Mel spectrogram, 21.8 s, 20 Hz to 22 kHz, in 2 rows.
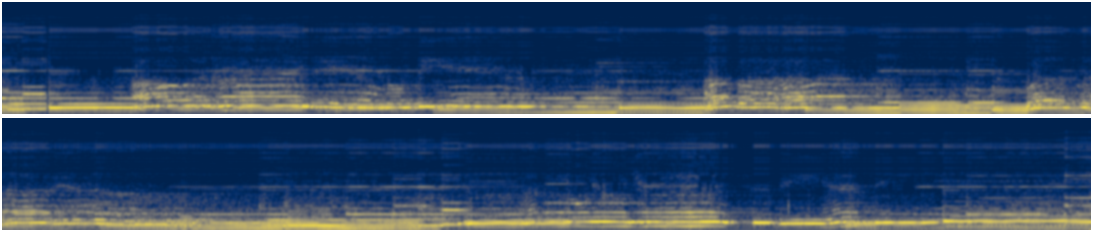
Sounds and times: Bass guitar: 0.0s - 21.7s.

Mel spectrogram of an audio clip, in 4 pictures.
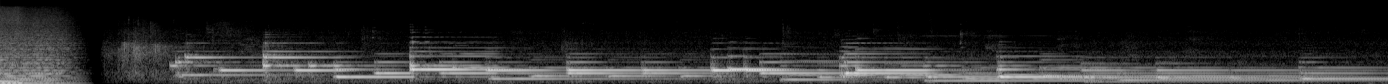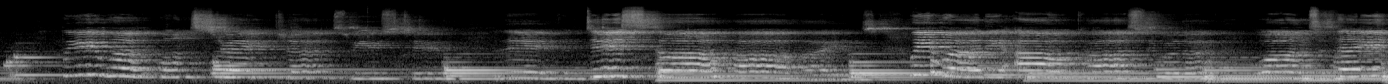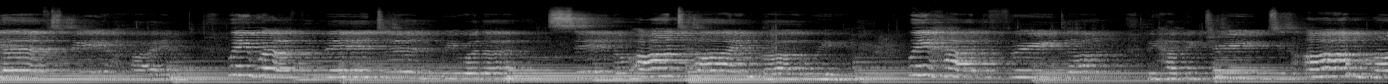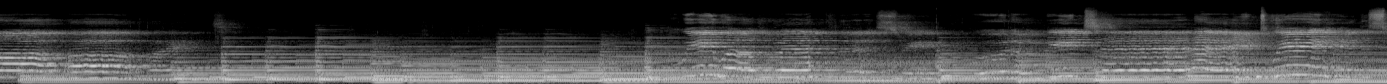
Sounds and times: Music: 0.0s - 1.0s, 1.6s - 55.5s
Female singing: 14.5s - 43.9s, 48.4s - 55.5s.

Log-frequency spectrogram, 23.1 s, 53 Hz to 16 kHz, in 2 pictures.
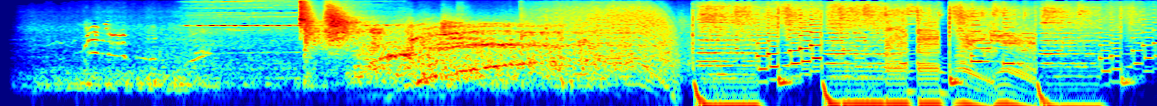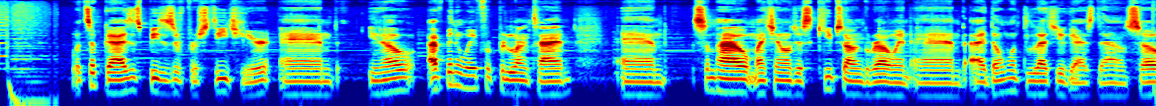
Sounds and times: Music: 6.9s - 21.3s.

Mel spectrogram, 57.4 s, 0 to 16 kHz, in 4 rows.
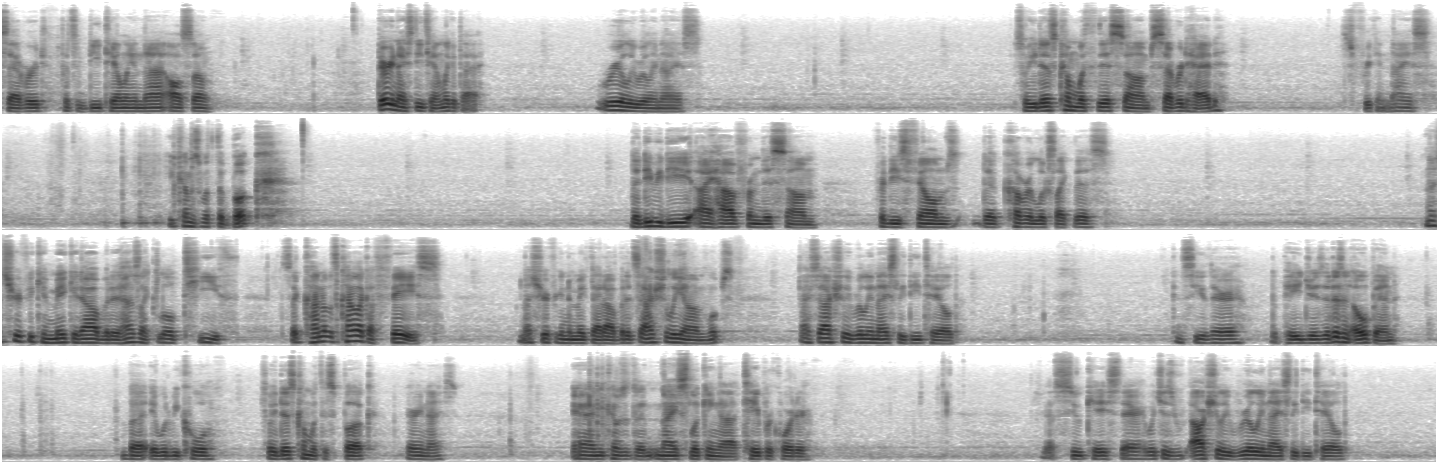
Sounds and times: Speech: 0.0s - 2.2s, 3.8s - 4.9s, 5.9s - 7.1s, 10.1s - 12.3s, 13.4s - 14.4s, 16.0s - 17.3s, 20.6s - 25.5s, 28.6s - 33.2s, 33.9s - 36.1s, 36.7s - 38.4s, 40.4s - 42.8s, 44.2s - 47.7s, 48.7s - 51.2s, 53.4s - 56.6s
Inside, small room: 0.0s - 57.3s.

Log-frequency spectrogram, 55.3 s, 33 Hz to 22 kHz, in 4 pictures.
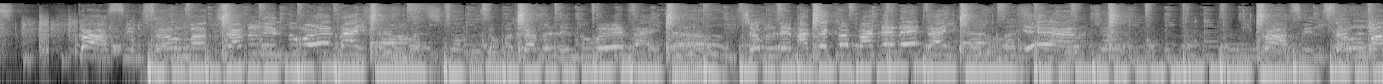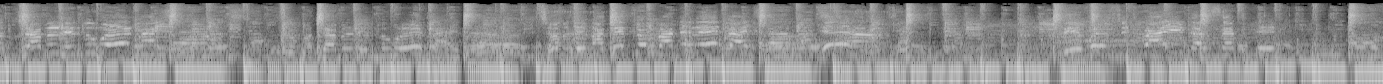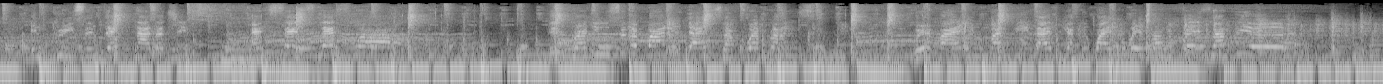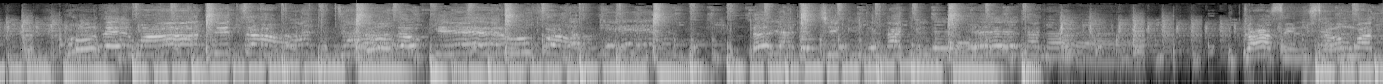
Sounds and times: Reggae: 0.0s - 55.3s.

